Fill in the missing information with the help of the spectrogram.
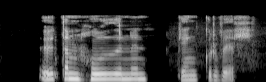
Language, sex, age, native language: Icelandic, male, 8, Icelandic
